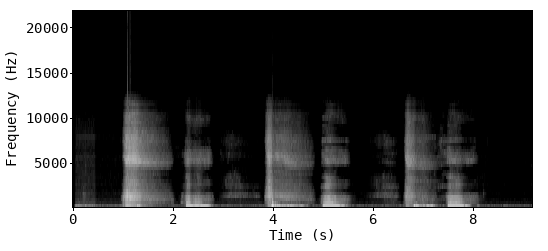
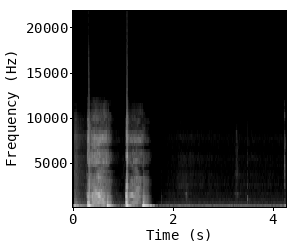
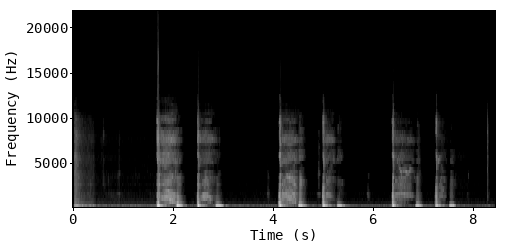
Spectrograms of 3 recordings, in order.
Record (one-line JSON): {"exhalation_length": "9.2 s", "exhalation_amplitude": 26028, "exhalation_signal_mean_std_ratio": 0.5, "cough_length": "4.3 s", "cough_amplitude": 26028, "cough_signal_mean_std_ratio": 0.35, "three_cough_length": "8.5 s", "three_cough_amplitude": 26028, "three_cough_signal_mean_std_ratio": 0.34, "survey_phase": "beta (2021-08-13 to 2022-03-07)", "age": "65+", "gender": "Male", "wearing_mask": "No", "symptom_none": true, "smoker_status": "Never smoked", "respiratory_condition_asthma": false, "respiratory_condition_other": false, "recruitment_source": "REACT", "submission_delay": "4 days", "covid_test_result": "Negative", "covid_test_method": "RT-qPCR"}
